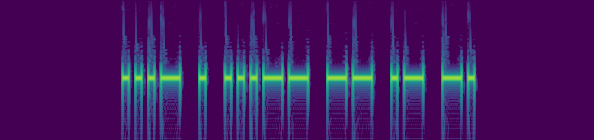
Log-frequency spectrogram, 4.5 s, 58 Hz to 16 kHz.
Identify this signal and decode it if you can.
Morse code, heard as a keyed tone, about 25 wpm, 700 Hz. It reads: VE3MAN
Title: DXCC-100 Call Signs - 6 Characters - Repeated 2x - 25wpm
